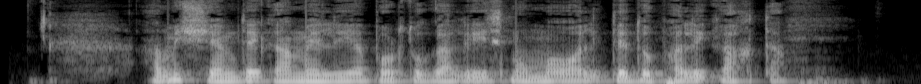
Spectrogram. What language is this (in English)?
Georgian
